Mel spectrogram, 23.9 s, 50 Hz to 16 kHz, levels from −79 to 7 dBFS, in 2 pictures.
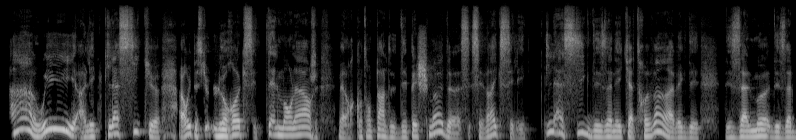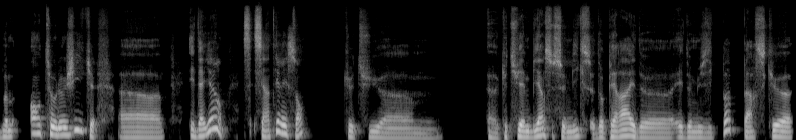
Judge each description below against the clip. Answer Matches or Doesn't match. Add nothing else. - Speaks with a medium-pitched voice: Doesn't match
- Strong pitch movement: Matches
